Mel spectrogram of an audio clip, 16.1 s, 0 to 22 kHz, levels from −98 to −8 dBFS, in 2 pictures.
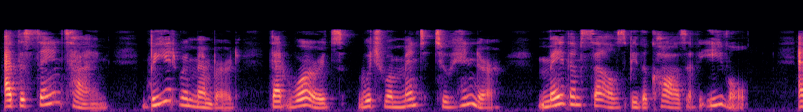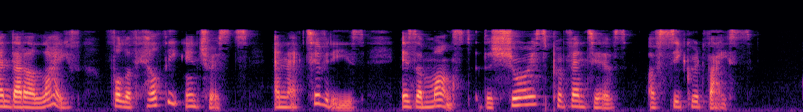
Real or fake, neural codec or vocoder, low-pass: real; none; 7.2 kHz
